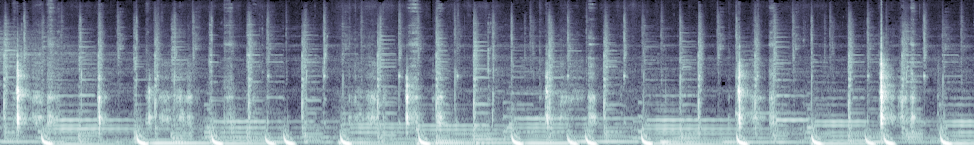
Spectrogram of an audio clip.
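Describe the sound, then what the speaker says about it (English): Cherry tomatoes being sliced in half on a cutting board, a quick series of sharp knife chops hitting the board in irregular bursts, close and fairly quiet, with soft background music. "So I'm gonna give them a good wash and just slice them in half"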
